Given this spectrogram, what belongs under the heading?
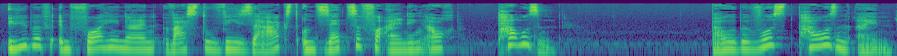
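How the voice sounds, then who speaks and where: A woman's voice: mid-range voice, darkish tone. German-speaking woman coach, slightly cold-voiced. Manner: deliberate, coaching tone, demonstrates stresses. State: lingering cold. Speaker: podcast host and speaking coach. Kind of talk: solo podcast talk.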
